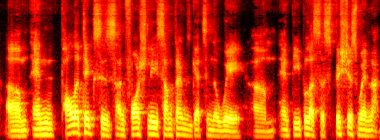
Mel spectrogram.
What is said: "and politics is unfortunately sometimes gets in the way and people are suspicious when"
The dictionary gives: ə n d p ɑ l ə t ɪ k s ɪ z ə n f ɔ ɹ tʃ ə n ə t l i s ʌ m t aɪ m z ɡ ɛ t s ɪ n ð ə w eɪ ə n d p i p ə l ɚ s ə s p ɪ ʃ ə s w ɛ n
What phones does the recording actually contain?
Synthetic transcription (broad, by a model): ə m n p ɑ l ə t ɪ k s ɪ z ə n f ɔ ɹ tʃ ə n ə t l i s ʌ m t aɪ m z ɡ ɛ t s ɪ n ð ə w eɪ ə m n p i p ə l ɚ s ə s p ɪ ʃ ə s w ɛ n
